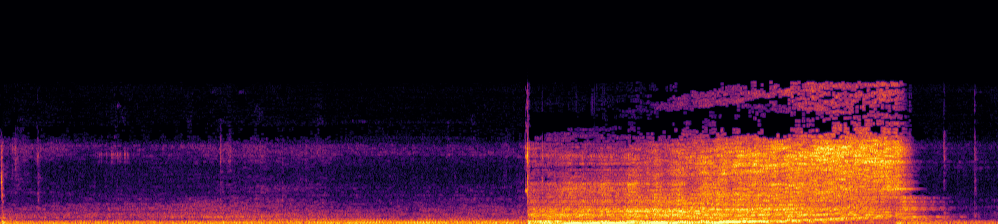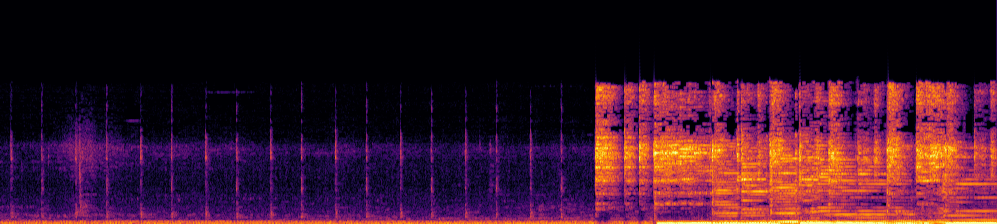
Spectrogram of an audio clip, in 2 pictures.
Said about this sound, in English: All right, Satanic Matrix Awareness. We're about to freestyle over this beat.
